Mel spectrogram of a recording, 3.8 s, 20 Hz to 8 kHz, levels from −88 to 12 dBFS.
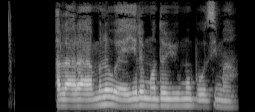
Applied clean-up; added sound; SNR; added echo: none; none; none; none.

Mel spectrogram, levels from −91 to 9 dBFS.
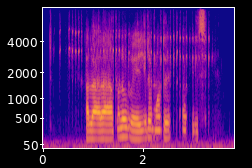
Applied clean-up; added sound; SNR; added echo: neural diffusion model UNIVERSE++.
